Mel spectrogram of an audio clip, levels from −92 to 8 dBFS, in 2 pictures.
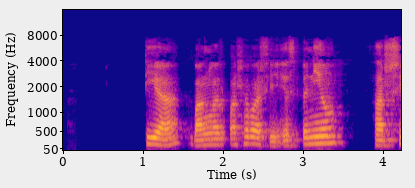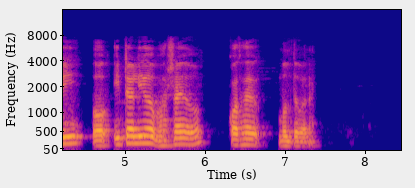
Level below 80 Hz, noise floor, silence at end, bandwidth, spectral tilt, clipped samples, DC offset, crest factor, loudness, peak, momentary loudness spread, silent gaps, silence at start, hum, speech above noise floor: -64 dBFS; -78 dBFS; 1.1 s; 7.8 kHz; -5.5 dB/octave; under 0.1%; under 0.1%; 16 dB; -18 LUFS; -2 dBFS; 10 LU; none; 1.05 s; none; 61 dB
